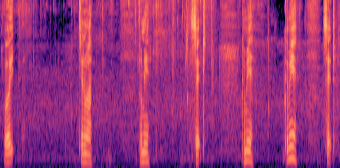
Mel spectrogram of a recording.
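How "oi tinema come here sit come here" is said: normal talking voice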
